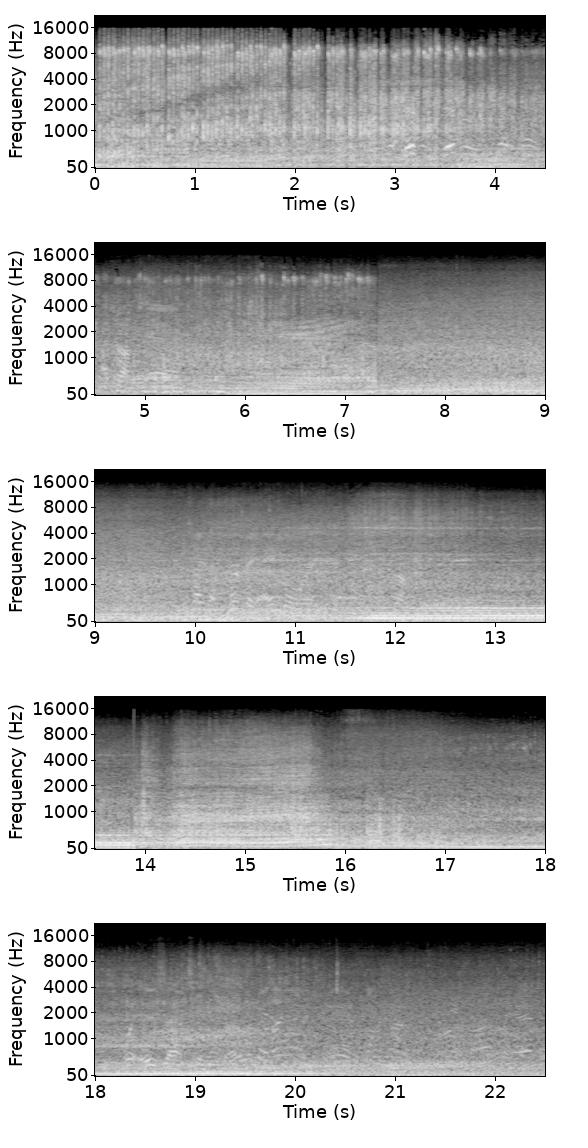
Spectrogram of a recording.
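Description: Car engines rumble and rev loudly close by.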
